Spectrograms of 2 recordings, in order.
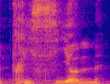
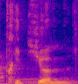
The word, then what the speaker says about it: tritium: appelle le noyau de tricium trium pas tritium d'accord il y a un TH ça se prononce ce ce tricium voilà rien à voir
